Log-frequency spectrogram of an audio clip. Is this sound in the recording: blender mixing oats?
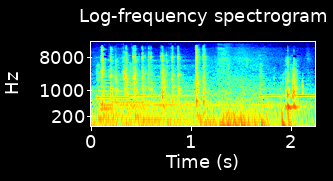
no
